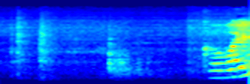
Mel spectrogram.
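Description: A few faint short clicks in a quiet kitchen, then a short vocal sound rising in pitch near the end, the loudest thing heard.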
